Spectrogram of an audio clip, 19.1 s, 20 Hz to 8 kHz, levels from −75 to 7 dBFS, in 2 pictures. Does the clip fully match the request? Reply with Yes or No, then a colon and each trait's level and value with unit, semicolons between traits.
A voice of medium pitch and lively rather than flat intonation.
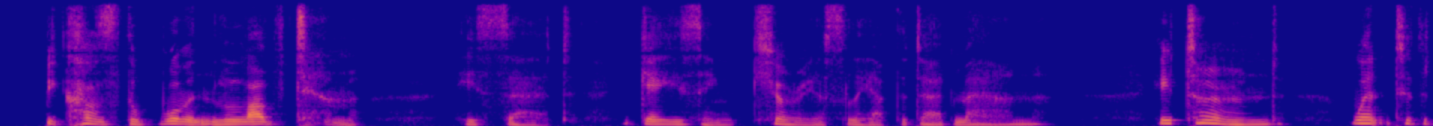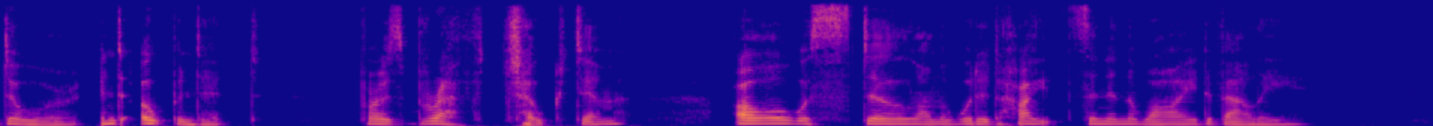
No: medium, 155 Hz; average, 2.8 semitones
